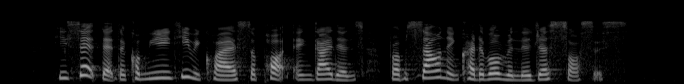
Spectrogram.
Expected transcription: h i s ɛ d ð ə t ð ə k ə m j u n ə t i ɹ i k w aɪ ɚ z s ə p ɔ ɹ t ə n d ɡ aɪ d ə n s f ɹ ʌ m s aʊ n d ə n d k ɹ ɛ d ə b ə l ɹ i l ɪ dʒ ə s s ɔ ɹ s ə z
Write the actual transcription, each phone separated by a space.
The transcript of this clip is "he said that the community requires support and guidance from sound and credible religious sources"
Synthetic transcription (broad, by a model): h i s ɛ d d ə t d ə k ə m j u n ə t i ɹ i k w aɪ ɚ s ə p ɔ t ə n ɡ aɪ d ə n s f ɹ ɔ m s aʊ n d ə n k ɹ ɛ d ə b ə l ɹ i l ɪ dʒ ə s s ɔ s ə s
